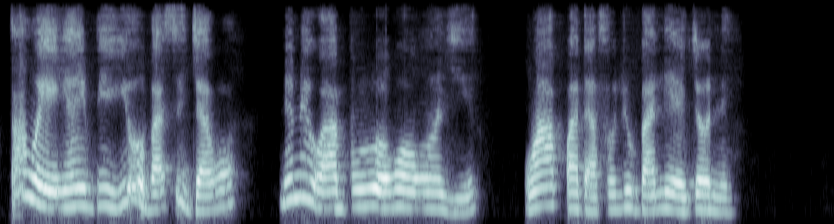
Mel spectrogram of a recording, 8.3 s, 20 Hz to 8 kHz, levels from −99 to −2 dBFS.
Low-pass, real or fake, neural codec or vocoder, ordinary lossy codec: 7.2 kHz; fake; codec, 44.1 kHz, 2.6 kbps, DAC; none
